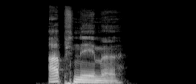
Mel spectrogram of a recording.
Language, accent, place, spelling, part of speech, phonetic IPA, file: German, Germany, Berlin, abnähme, verb, [ˈapˌnɛːmə], De-abnähme.ogg
- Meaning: first/third-person singular dependent subjunctive II of abnehmen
